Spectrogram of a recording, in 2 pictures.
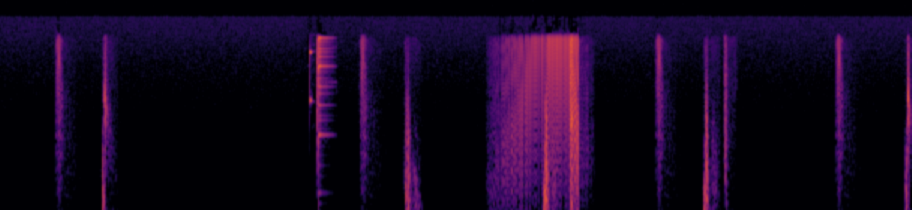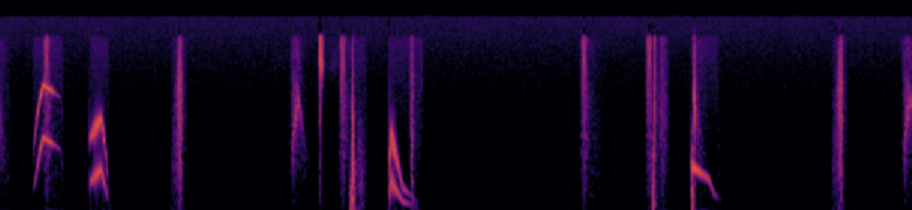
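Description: Short, sharp video game combat sounds of weapon hits come again and again.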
